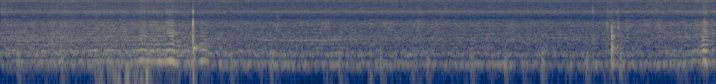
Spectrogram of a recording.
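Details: Asian honey bees swarming over their old-style box hive as honey is harvested; a continuous humming drone with steady tonal bands, broken by a few sharp clicks and taps.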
